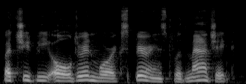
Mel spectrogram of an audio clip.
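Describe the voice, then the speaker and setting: A caring grown wizard, played by a woman reading a storybook speaks in a low register. He is calm and serious, putting measured, probing questions with gentle concern. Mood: serious, reassuring. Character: caring adult male wizard cousin, calm, grave and probing. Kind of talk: audiobook character dialogue.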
